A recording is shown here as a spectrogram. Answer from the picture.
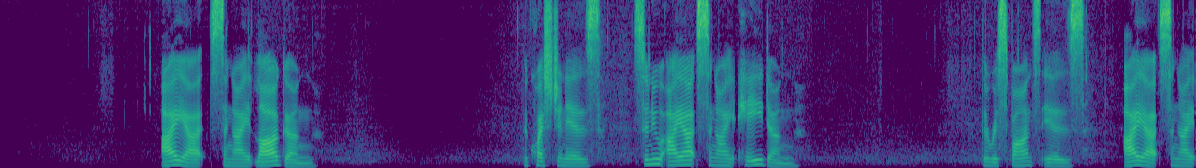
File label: Haida Good, sangáay 'láagang (the weather is good); Haida 7 Good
